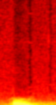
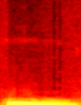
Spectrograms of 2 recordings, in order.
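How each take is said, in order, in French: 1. La voyelle est courte. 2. La voyelle est longue. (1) "au lieu de ou" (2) "la prononciation va être prolongée et on dira ou"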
